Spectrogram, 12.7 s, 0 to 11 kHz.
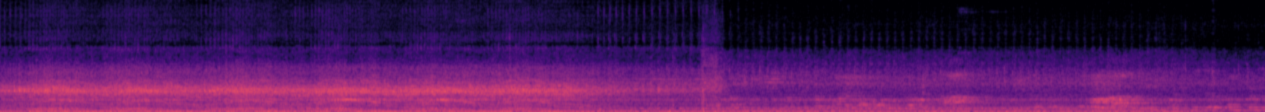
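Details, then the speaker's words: TVS Jupiter BS6 scooter idling steadily, then cuts out about seven seconds in when rocked and won't restart until key cycled; fuel pump suspected; engine stalling when rocked. "हमारे इस गाड़ी में problem आ रही है कि जैसे start करते हैं गाड़ी को हिलाते हैं तो हमारी गाड़ी बंद पड़ जाती है"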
